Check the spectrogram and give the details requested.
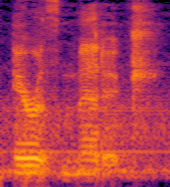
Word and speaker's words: arithmetic: the same way but when the word becomes an adjective describing the type of sequences what kind of sequences then it is pronounced arithmetic and basically sequences are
